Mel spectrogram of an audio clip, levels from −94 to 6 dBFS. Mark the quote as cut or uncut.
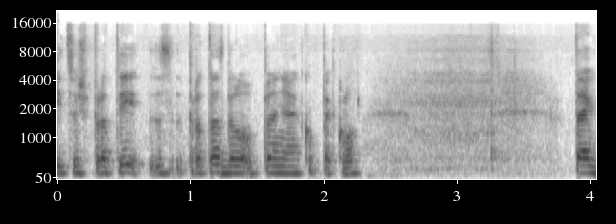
cut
